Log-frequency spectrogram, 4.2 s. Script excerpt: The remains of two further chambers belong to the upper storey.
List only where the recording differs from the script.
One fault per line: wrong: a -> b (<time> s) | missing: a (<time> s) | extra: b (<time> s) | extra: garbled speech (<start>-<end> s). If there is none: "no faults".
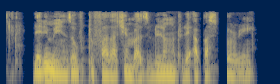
no faults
